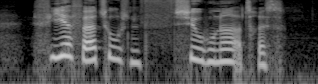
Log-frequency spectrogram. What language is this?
Danish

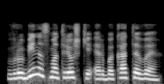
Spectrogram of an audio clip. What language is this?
Russian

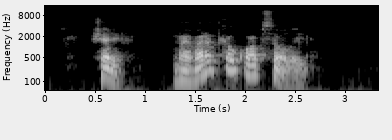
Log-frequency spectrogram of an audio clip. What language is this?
Latvian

